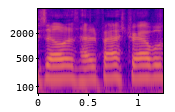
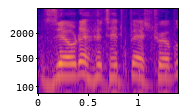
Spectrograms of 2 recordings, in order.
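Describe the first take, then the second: First: It is said in the speaker's ordinary voice. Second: It is said in a mocking put-on voice. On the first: The speaker calls it wrong. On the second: The speaker calls it right.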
